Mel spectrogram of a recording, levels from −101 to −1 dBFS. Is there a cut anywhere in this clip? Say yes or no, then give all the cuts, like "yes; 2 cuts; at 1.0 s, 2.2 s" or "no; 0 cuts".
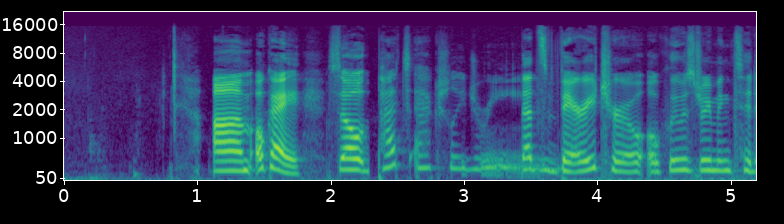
no; 0 cuts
